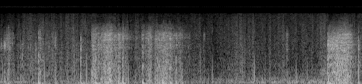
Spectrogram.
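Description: Coins clink against a metal plate.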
